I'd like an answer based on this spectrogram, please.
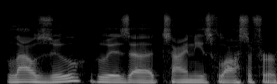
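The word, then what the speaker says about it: Lao Tzu: it is it's not there's a t in there which isn't pronounced and when you say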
